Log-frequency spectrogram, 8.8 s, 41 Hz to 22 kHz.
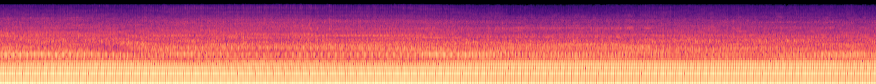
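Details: MerCruiser 3.0 boat engine idling after a cold post-winter start on garden-hose water, warming up so the oil drains well for an oil change. Steady low rumble with an even beat of about four per second, no knocks or misses: a healthy idle.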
